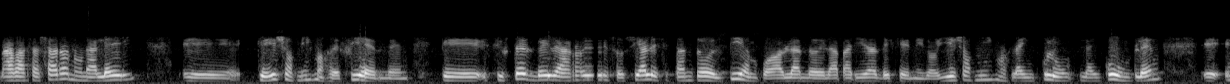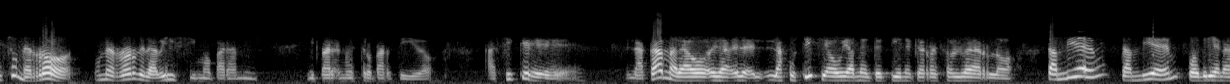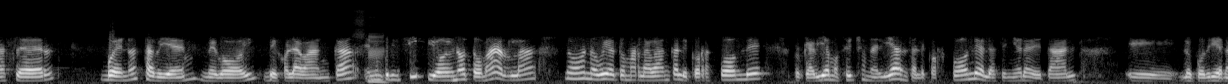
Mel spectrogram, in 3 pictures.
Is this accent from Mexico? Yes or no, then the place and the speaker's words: no; Argentina; en principio soy ciudadana argentina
